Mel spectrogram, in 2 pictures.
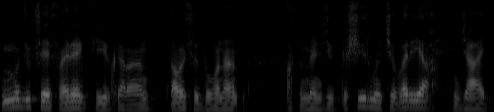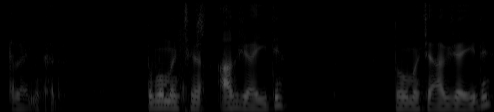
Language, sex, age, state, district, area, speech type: Kashmiri, male, 30-45, Jammu and Kashmir, Bandipora, rural, spontaneous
